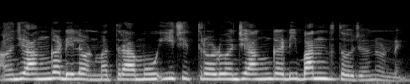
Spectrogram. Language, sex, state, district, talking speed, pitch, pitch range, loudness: Tulu, female, Karnataka, Dakshina Kannada, 175 wpm, 245 Hz, 230-255 Hz, -13 LUFS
